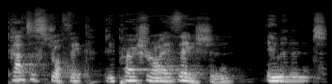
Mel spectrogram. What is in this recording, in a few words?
female status report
